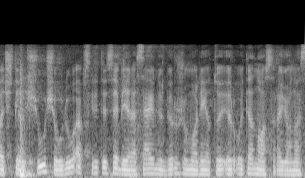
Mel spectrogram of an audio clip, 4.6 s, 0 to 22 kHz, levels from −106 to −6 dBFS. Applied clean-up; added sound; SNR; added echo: none; Drawer open or close; 11 dB; reverberation time 1.1 s.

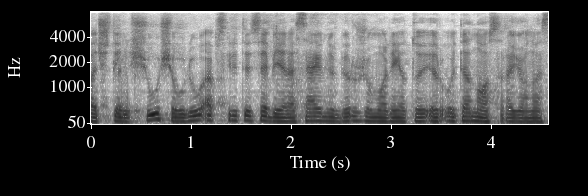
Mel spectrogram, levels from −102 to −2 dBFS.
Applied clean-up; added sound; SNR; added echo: neural separator model SepFormer DNS4.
